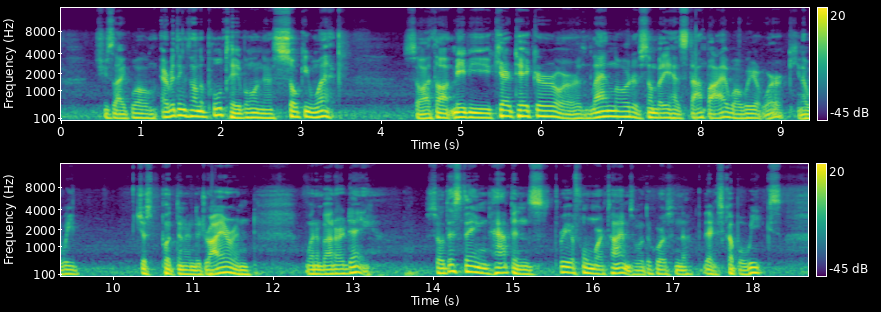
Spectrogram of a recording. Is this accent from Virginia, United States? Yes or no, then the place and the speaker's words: no; Long Island, New York, United States; I'm from Long Island, New York.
